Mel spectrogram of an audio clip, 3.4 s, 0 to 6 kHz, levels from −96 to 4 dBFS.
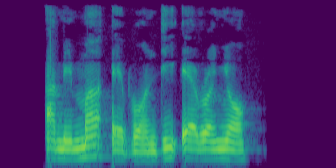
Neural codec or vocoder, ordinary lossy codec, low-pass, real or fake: none; MP3, 48 kbps; 5.4 kHz; real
